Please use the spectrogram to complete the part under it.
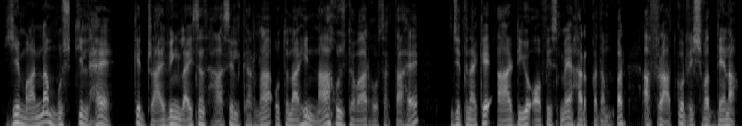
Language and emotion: Urdu, disgusted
